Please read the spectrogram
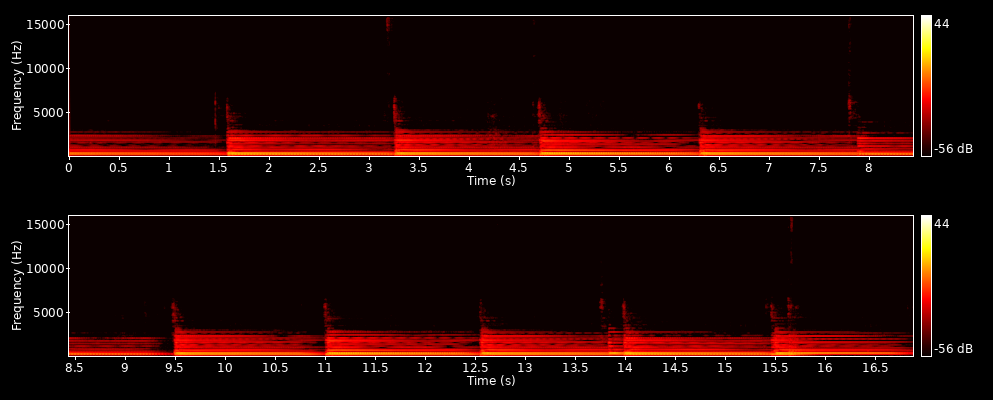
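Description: Portable electronic keyboard with a piano sound, one hand playing three-note block chords in the middle register. A new chord comes about every second and a half, each ringing and fading until the next. It is a slow practice run through a chord progression in which two notes stay the same from chord to chord.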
